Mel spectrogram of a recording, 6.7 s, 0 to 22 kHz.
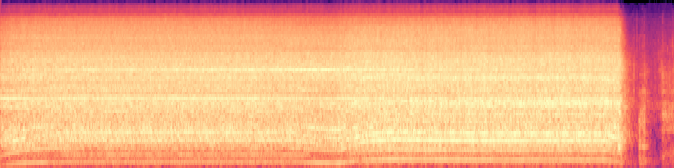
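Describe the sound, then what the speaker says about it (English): An electric drill bores out the centre of a small rivet on a 1972 Hacker RP73 radio during a rebuild, whining loud and steady for about six seconds, with its pitch stepping up partway through, then stopping abruptly. "I'll drill the centre out of the little clip here"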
